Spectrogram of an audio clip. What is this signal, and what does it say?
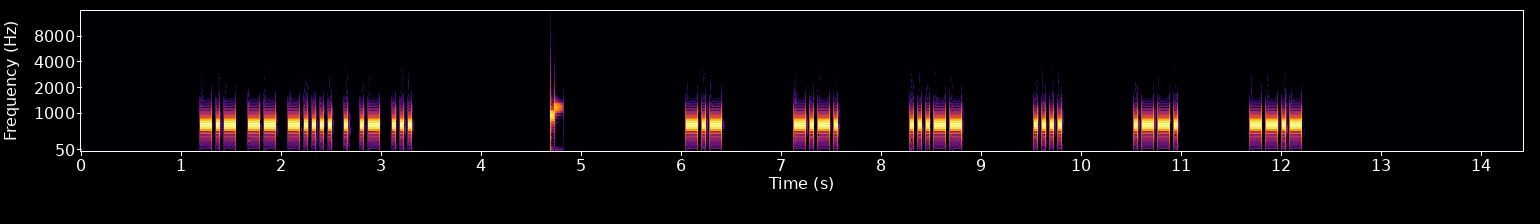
Morse code, heard as a keyed tone, about 32 wpm, spaced as for 16 wpm, 700 Hz. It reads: KM6EAS KC3HPQ
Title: USA Call Signs - 6 Characters - 6x Character Spacing - 30wpm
